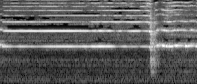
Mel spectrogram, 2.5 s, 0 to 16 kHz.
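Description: A 2010 Anthony Lane violin, spruce top and maple back, holding one long, very high bowed note. A brief scratch near the end breaks it, and then the note sounds on.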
